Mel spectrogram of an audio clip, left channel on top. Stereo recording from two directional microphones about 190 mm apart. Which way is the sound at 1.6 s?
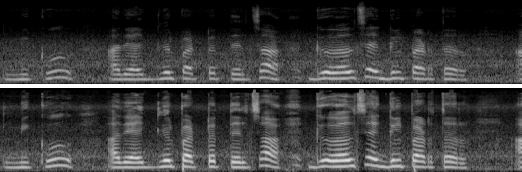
40° right (ahead or behind).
